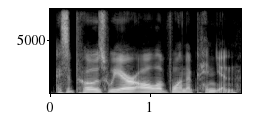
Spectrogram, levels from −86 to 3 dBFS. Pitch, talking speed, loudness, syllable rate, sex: 120 Hz, 250 wpm, -17 LUFS, 7.8 syllables/s, male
